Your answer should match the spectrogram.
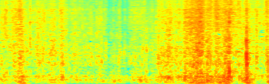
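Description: Cellophane wrapping crinkling and crackling as hands peel it off a small circuit board, irregular and somewhat louder in the second half.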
